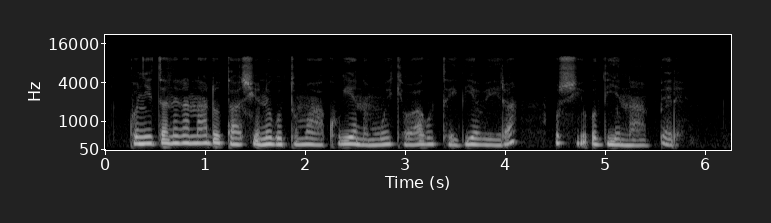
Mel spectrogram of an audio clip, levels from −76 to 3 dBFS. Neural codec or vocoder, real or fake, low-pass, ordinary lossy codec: none; real; 9.9 kHz; none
